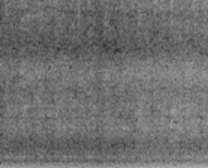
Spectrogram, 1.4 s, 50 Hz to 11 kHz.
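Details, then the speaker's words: 1964 Ford Galaxie at about 88,797 miles, warm, not a cold start: deep smooth even idle rumble with no knocks or misses; starts right up and sounds pretty good, though owner feels it runs a little funny. "it's been running pretty recently so that was not a cold start rev but it does uh it does sound pretty good"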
